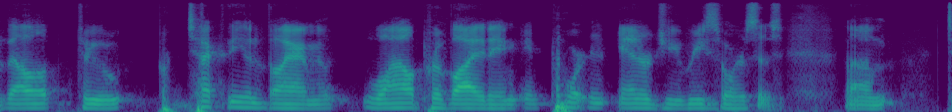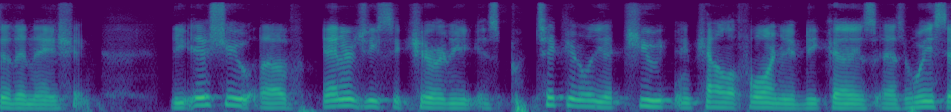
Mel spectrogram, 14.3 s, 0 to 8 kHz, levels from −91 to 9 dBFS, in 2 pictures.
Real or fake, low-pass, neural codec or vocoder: fake; 7.2 kHz; codec, 16 kHz, 1 kbps, FreqCodec, larger model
